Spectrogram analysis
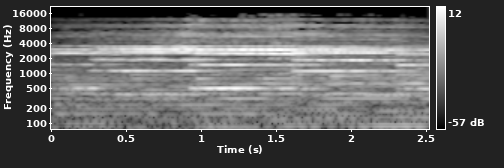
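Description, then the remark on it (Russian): An ambulance siren wails steadily and fairly loud, its tones holding and shifting slightly over a low rumble of street noise, with no one talking; the ambulance has pulled up at the regional Ministry of Health building in Omsk, Russia, and switched on its siren. “Тогда скорая приехала к зданию регионального Минздрава и включила сирену.”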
